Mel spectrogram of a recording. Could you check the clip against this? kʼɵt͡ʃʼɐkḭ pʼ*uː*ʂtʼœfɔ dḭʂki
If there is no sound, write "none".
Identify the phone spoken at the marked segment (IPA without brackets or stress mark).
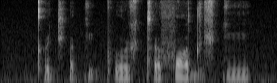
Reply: uː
